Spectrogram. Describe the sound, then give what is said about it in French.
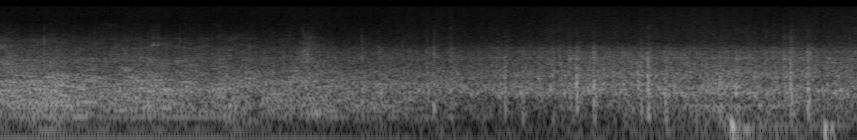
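A train rolls steadily along the rails with a deep continuous rumble, and sharper clacks from the wheels over the joints grow more frequent toward the end. No one speaks. “Les transports se remettent petit à petit en route. Les trains, c'est plus long.”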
